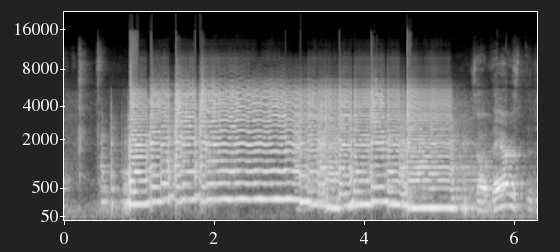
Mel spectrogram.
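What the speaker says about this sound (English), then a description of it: "So there's the distortion sound." An electric guitar runs through a distortion effect pedal, playing loud, gritty sustained notes and sliding bends in a close, saturated wash with short gaps between phrases.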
